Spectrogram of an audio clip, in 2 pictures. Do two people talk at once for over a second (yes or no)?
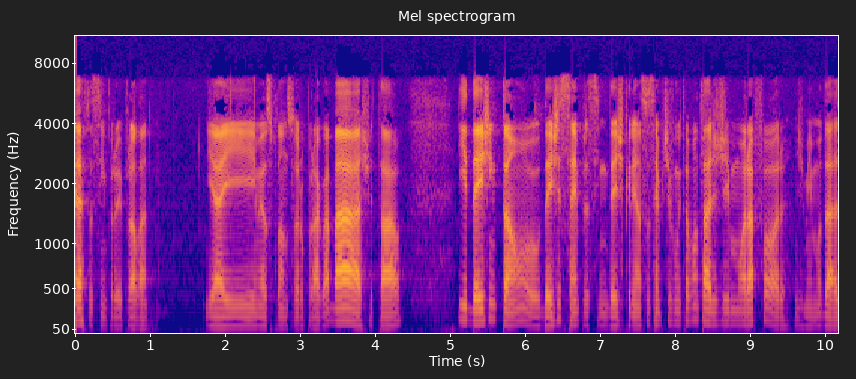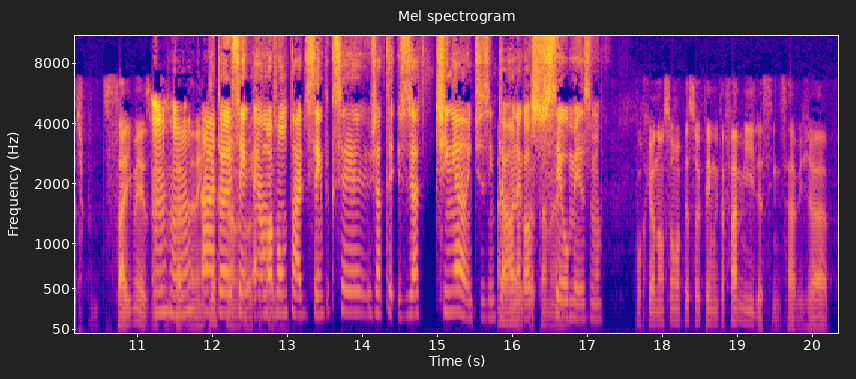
yes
